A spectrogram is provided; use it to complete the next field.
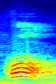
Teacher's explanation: bunyi ujung lidah bergetar sedang bersuara tipis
